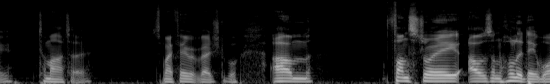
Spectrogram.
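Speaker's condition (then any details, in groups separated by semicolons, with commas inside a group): No condition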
